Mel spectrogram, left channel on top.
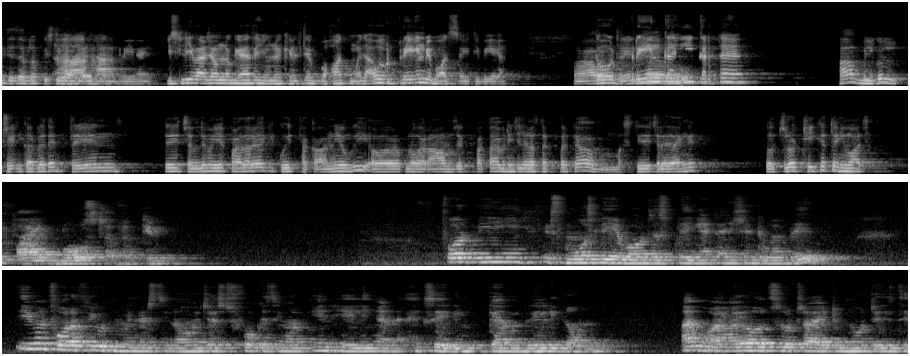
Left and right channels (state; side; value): different; both; correlation -0.01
